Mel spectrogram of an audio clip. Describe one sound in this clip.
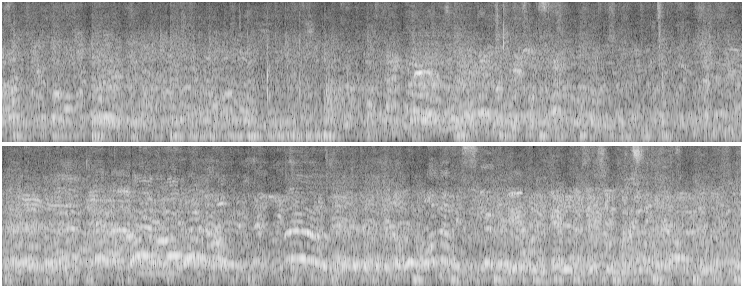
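A stadium crowd murmurs and chants.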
